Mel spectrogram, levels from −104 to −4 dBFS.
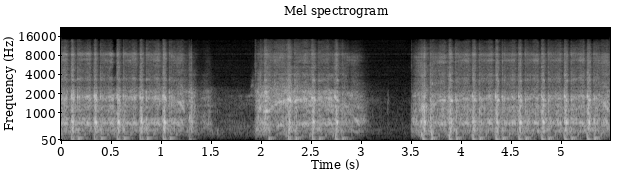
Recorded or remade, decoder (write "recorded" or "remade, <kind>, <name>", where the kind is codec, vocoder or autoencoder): remade, autoencoder, DAC-VAE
